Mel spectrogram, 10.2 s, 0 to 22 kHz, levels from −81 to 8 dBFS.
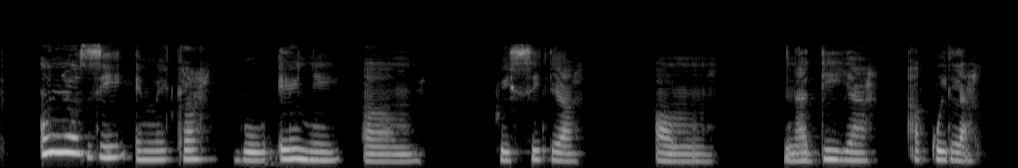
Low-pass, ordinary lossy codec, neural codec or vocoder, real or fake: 7.2 kHz; none; none; real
